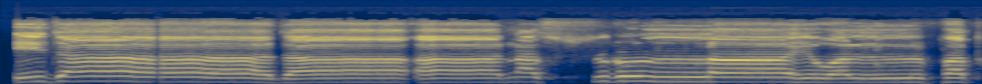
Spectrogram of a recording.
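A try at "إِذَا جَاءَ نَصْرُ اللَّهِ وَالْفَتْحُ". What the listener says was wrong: এখানে ল বলবে, নাসরুল্লাহ। আর এই এই হামজাটা টান হয়ে গেছে আপনার, হামজাতে টান হবে না। জি, ইদা জাআ নাসরুল্লাহি, আনাসরুল্লাহি, যাতে টান দিয়ে জাআ নাসরুল্লাহি ওয়াল ফাত।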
